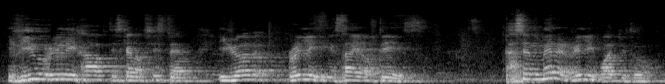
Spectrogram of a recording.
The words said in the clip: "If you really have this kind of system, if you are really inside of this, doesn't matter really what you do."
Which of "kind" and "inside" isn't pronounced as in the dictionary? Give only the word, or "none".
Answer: none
